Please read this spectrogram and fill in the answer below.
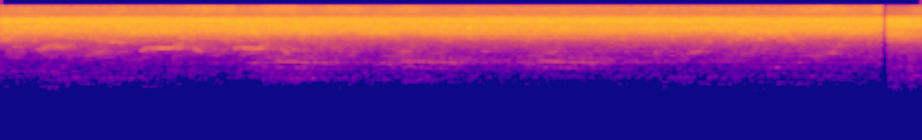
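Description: Steady high-pitched hiss of an insect chorus outdoors, with faint short bird chirps now and then.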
